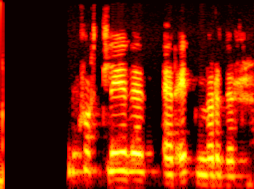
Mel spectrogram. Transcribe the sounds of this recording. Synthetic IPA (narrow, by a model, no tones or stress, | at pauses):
kʰvɔr̥t̪lɪːðɪðɛɾejt̪̚nvœɾðʏɾ̥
